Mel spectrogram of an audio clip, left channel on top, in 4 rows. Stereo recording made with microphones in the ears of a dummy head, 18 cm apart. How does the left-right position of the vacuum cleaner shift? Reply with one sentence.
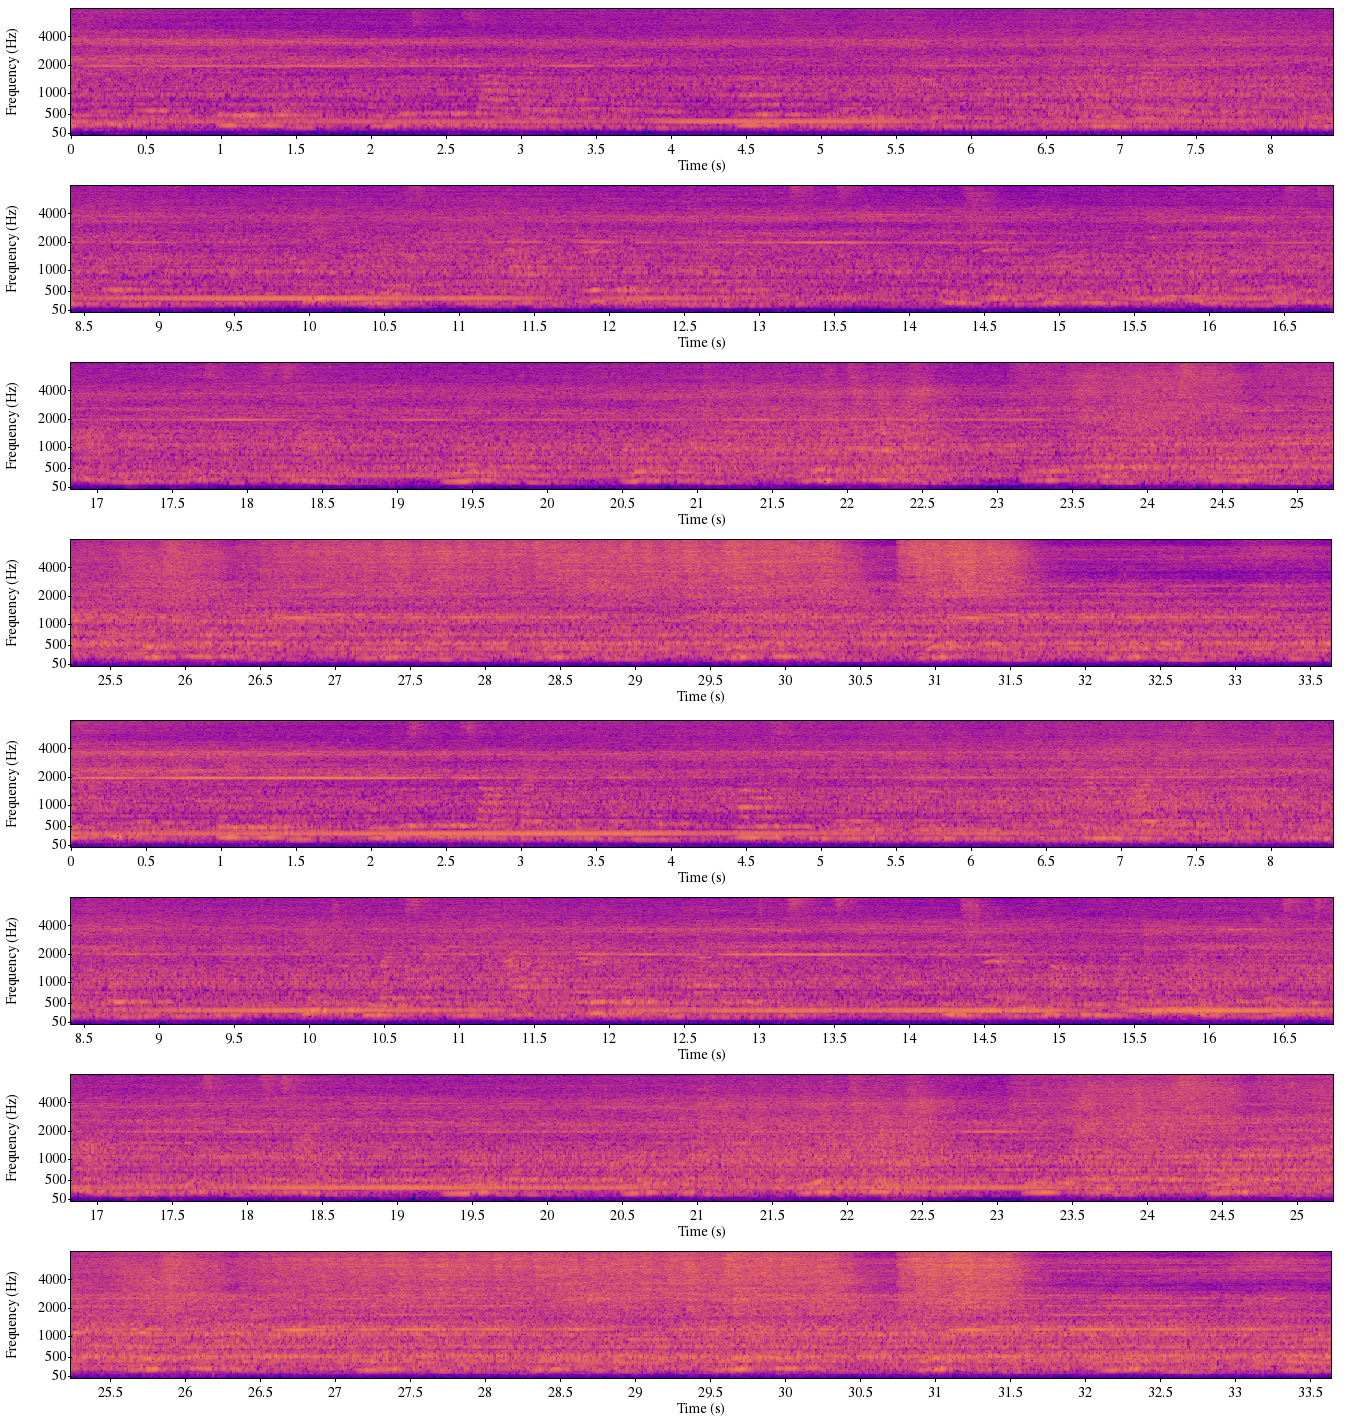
In this clip you hear the vacuum cleaner move from left to right.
